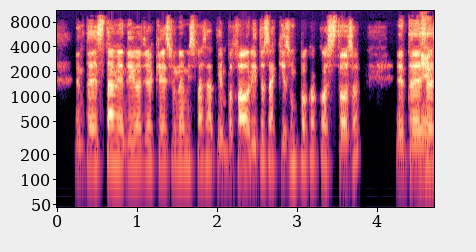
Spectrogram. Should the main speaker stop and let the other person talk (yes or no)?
no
